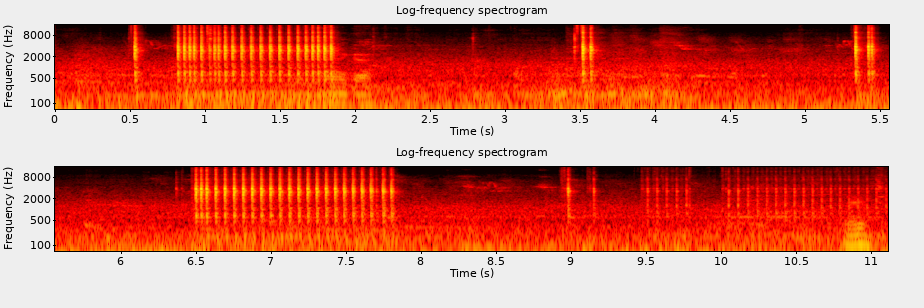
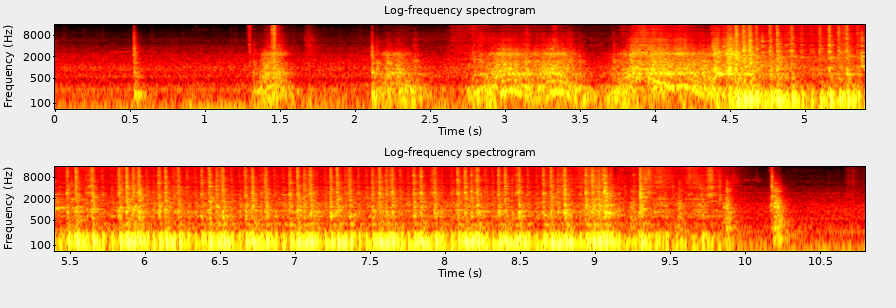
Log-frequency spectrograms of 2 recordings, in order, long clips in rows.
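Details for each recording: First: Dodge D300 slant six military truck, long stored, first start attempt: two bursts of fast fine ticking about a second each with quiet between, electric fuel pump priming the line normally. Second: Dodge D300 slant-six military truck, first start attempt in years after changing points, petrol added: long stretch of rapid even cranking with a few coughs, but the engine never catches and runs on its own.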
